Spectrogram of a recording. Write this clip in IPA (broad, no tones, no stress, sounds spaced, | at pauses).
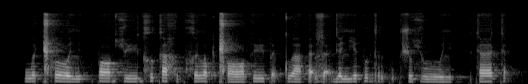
w ɵ ǁʰ o lʲ | p ɔː ɡ ç yː ɡ x u k a h ʊ kʷ x ɵ l ɔ p ǁ ɔː k yː p ɛ̰ p tʷ a | æ̰ ɮ æ̰ ɡ ɛ lʲ j e p u ɡ r ɛ̰ kʷ ɛ̰ k ʃ u ç uː lʲ | k æ k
